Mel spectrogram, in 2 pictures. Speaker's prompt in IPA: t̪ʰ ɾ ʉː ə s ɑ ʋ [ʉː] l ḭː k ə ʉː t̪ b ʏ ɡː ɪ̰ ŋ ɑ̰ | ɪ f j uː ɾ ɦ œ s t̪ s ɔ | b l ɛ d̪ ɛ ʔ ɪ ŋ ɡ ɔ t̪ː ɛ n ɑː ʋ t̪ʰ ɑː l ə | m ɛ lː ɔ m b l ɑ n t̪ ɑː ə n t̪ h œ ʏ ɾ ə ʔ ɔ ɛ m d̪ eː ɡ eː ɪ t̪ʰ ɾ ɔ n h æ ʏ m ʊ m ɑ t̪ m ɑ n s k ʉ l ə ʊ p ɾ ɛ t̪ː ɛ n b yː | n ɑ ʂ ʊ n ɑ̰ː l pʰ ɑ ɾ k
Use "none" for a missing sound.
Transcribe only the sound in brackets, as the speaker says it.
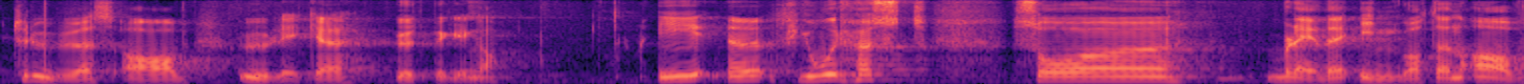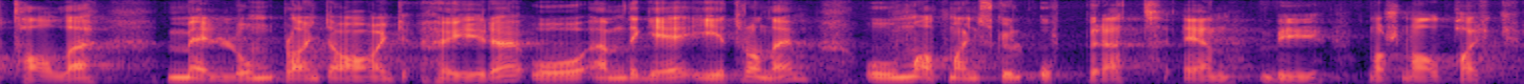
ʉː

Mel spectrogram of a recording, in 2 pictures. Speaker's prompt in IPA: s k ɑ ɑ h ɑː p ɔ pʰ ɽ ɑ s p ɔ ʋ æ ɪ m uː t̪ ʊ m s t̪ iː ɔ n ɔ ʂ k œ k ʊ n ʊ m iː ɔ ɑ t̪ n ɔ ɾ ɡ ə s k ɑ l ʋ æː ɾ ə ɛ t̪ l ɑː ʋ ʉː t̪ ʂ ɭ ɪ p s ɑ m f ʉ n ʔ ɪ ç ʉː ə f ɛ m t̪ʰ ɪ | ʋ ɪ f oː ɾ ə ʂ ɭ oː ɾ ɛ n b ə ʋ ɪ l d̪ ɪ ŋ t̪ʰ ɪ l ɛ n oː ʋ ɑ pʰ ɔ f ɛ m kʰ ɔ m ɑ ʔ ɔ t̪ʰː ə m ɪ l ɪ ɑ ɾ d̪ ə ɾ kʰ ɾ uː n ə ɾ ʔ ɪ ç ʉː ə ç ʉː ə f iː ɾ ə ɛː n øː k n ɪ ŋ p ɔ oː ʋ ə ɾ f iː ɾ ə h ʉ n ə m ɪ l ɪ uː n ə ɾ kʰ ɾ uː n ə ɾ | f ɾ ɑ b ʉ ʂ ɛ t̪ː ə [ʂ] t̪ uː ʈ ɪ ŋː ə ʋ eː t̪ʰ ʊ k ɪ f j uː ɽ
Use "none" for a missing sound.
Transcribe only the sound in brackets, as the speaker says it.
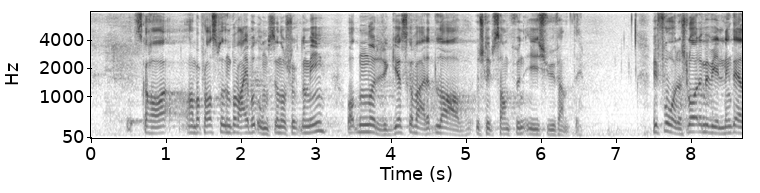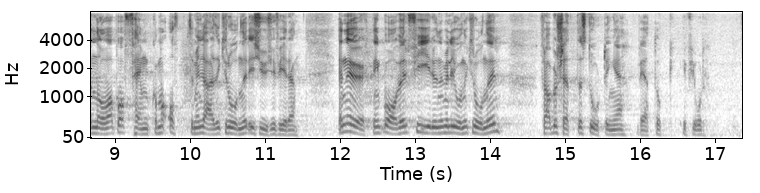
s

